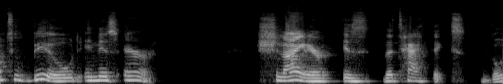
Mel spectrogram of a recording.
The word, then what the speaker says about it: Schneier: The book is called Schneier on security.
